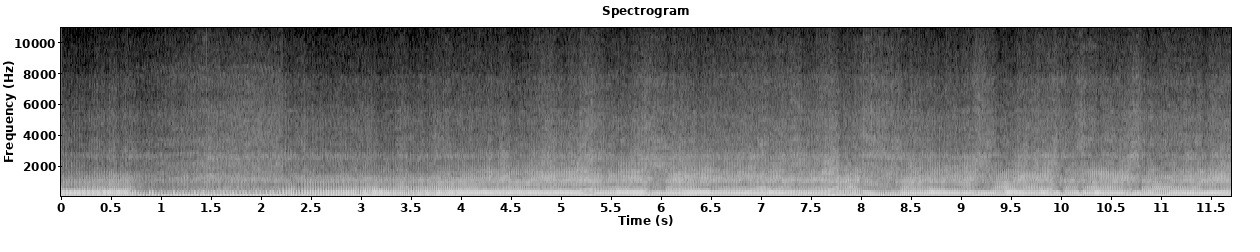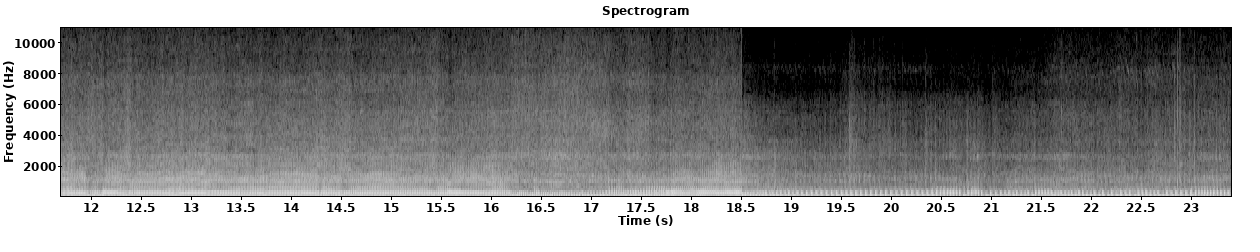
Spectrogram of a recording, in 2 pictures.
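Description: A dirt bike rides cross-country through wooded trails with its engine droning loudly and continuously. The revs rise and fall and the bike rattles over the rough ground. The motor stays close and dominant, with no talk, then eases near the end.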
